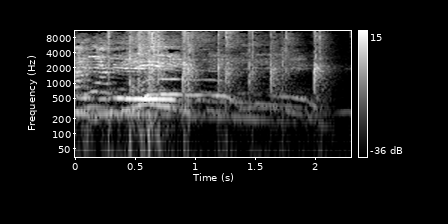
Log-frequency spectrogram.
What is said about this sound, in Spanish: Bueno, perfecto. Y un aplauso para el señor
